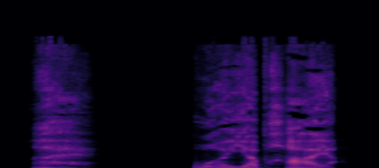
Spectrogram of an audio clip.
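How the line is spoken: Sighing. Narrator (Chinese): 老婆也跟着叹了口气

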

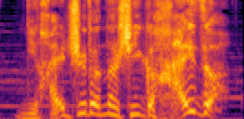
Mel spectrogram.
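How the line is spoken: Sudden rage. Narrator (Chinese): 陈嘉文一瞬间暴怒起来

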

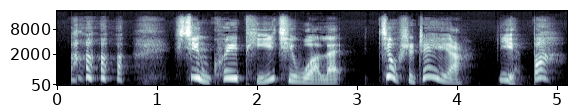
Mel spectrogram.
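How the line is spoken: Laughing. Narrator (Chinese): 凤姐笑道

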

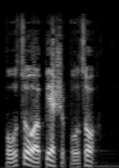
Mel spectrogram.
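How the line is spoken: Cold, resolute. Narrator (Chinese): 布莎 铁了心不上当，冷冷道

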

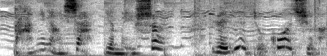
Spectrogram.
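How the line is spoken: Gentle. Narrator (Chinese): 天使温柔的对老王说

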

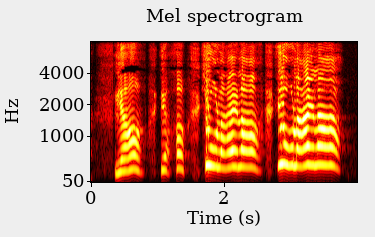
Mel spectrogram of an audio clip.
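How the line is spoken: Frightened wailing cry. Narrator (Chinese): 喊这些的时候，哭爹喊娘，能看出来他很害怕

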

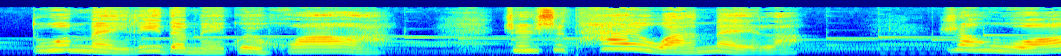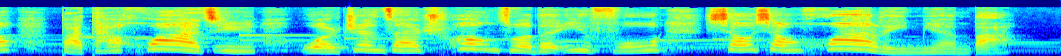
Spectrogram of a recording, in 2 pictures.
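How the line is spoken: Admiring. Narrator (Chinese): 一位画家，他赞叹道

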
